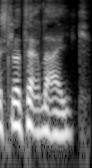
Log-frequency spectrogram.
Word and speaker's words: Sloterdijk: Vous venez de faire paraître donc à quatre donc un ouvrage collectif, Pierre Dauques, Francis Fukuyama, Marc Guillaume et Peter Sloterdijk, je prononce bien ? – Non, il vaut mieux prononcer Sloterdijk.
